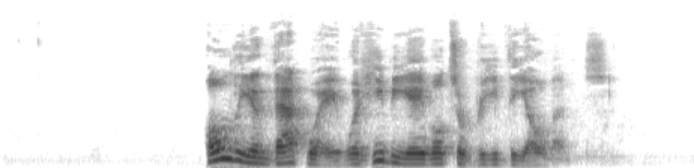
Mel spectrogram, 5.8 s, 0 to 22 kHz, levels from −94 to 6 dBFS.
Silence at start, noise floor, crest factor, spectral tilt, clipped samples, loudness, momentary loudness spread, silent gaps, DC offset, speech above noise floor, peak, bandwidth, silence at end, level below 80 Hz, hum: 1.7 s; -87 dBFS; 20 dB; -6 dB/octave; under 0.1%; -26 LUFS; 12 LU; none; under 0.1%; 62 dB; -8 dBFS; 12 kHz; 0.75 s; -68 dBFS; none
